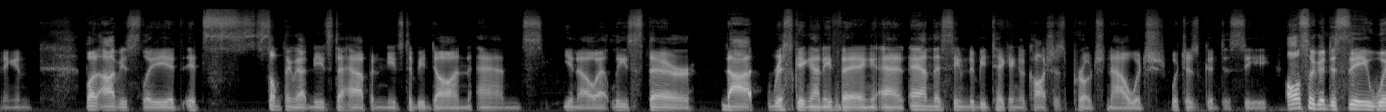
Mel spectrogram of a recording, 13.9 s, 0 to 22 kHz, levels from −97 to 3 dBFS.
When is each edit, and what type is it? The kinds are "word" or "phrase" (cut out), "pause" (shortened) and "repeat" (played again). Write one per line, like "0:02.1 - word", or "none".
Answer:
0:07.6 - pause
0:12.8 - pause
